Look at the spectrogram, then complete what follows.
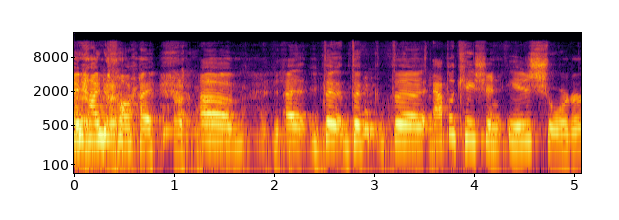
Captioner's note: laughter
